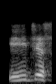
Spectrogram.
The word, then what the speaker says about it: Aegis: And as far as the pronunciation goes, Aegis or Aegis are both acceptable pronunciations of the name. We go with Aegis because from what I could tell, it was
